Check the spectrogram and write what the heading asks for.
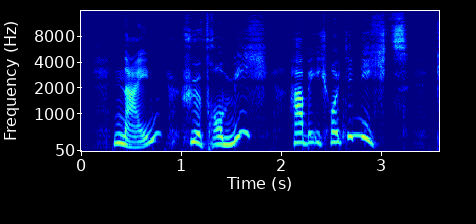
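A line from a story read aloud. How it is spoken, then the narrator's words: Grandmother giggling. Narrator (German): kichert Oma Jutta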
